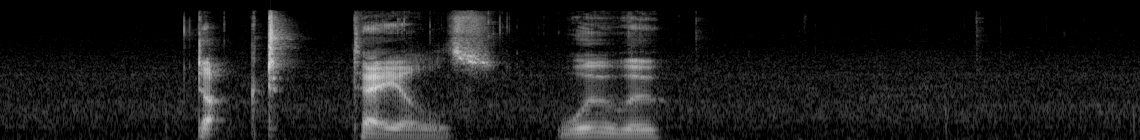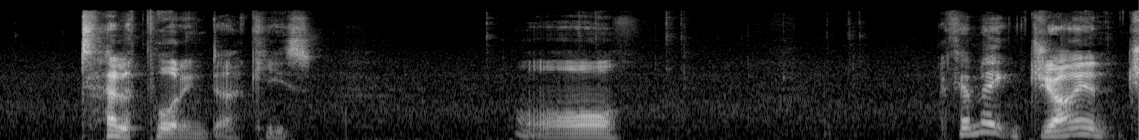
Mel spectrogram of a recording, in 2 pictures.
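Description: A middle-aged man talks with animation into a close microphone, in short bursts.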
